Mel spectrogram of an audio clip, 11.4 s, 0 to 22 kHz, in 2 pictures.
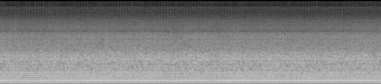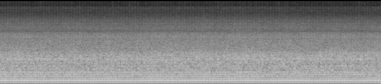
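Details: Murray 22" push mower 22526x92a, muffler cleaned, primed three times: steady, even single-cylinder buzz at constant speed, no misses or knocks; running smoothly.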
